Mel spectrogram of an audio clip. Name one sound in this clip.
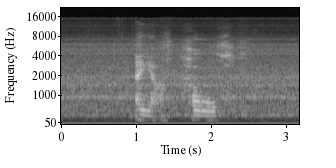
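A woman speaks a few words briefly, close by.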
